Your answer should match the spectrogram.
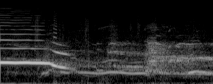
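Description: Sled dogs howling before dawn ahead of a 43-mile training run: a long, wavering howl slides downward in pitch, then overlapping howls and yips carry on steadily at moderate volume.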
